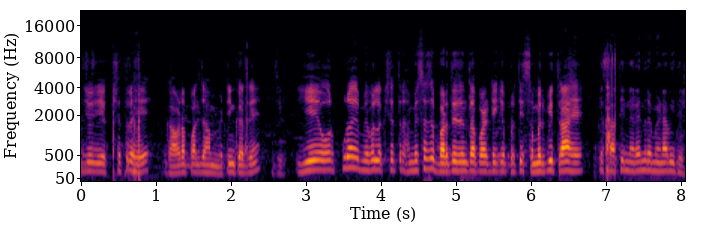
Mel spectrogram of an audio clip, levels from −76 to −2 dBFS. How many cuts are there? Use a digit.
1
